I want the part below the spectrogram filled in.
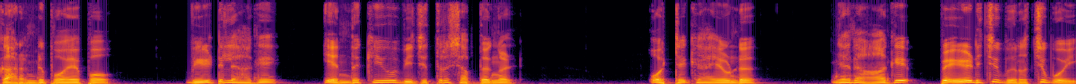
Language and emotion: Malayalam, fearful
